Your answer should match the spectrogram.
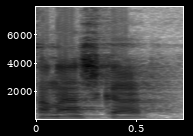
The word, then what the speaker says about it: Sanashka: அண்ட் இந்த newbie இந்த செட், நம்ம பேர் சனாஷ்கான்னு மாற்றிருக்கீங்களா? சனாஷ்கா, am I pronouncing it right?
